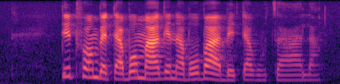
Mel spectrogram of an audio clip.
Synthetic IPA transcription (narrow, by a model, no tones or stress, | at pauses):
tʼit͡fʰɔmbʱɛtʼaɓɔmak̬ɛnaɓɔɓaɓɛtʼak̬ud̥z̥ʱaːla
